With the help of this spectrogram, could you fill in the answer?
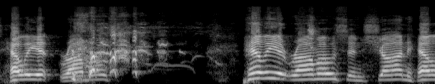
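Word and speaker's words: Heliot: No, H is just silent. Oh, the It's H kind is of like silent. Okay. kind of like you like those H's. Helliot Ramos, Helliot Ramos, and Sean Jelly.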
